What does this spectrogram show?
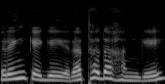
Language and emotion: Kannada, neutral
